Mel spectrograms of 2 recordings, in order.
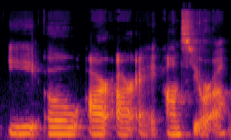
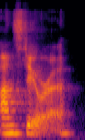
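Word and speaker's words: Ansteorra: name pronounced on stayora a-n-s-t-e-o-r-r-a onstiora one star because the Lone Star State and also Oklahoma so uh on stayora and um and sign language it is one star on Sarah there's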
